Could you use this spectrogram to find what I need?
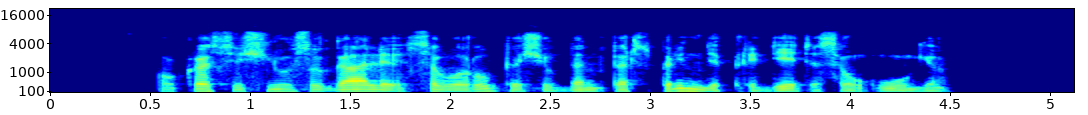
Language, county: Lithuanian, Kaunas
